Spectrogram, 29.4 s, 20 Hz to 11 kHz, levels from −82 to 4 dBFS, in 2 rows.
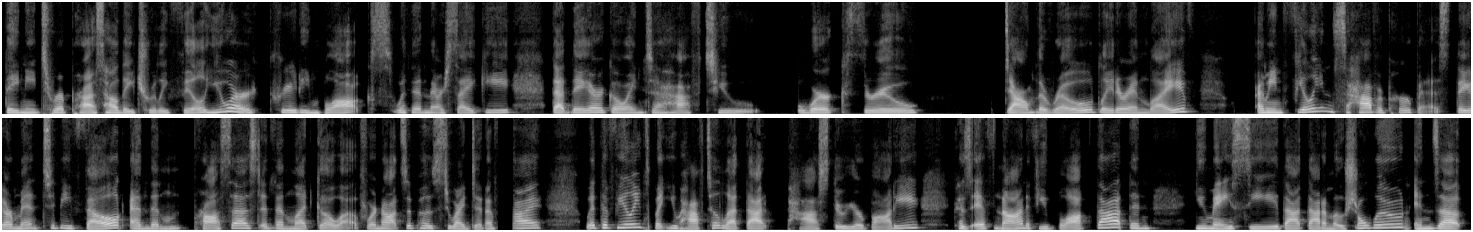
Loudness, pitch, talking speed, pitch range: -21 LUFS, 195 Hz, 175 wpm, 180-225 Hz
